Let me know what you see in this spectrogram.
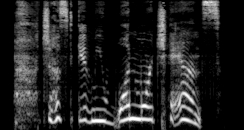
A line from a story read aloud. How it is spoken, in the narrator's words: I begged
